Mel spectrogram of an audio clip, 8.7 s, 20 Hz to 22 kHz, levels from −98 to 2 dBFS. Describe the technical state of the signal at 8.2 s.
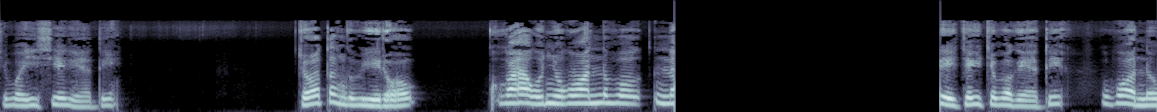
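At 8.2 s you're hearing the same MP3 compression damage that runs through the whole clip. Nothing gets through above 11.2 kHz, so the top end is simply sliced off, and the artefacts are plainly audible, a watery, swirly quality where the encoder has starved weak frequency lines and let them flicker in and out between frames. That's likely from a fairly low bitrate, and the sound fits something around 48 kbps.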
